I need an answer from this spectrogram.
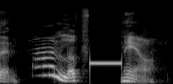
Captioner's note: beep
